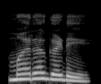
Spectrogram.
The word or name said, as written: ಮರಗೋಡು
